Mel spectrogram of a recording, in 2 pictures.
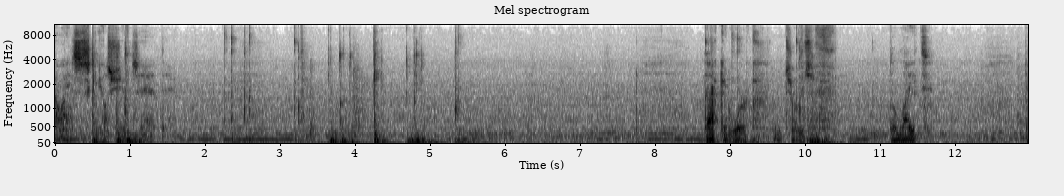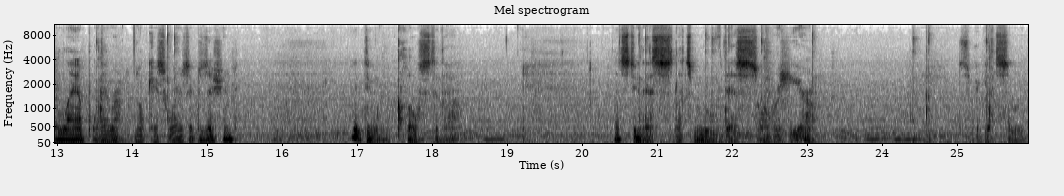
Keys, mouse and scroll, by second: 0.4 s, 2.5 middle click, 3.7 alt+a, 4.2 Tab, 4.7 alt+a, 5.0-5.9 scroll down 3, 5.3 middle click, 8.8 click, 9.2 middle click, 10.1 alt+a, 10.1 middle click, 21.5 click, 21.8 middle click, 23.0 click, 24.5 middle click.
